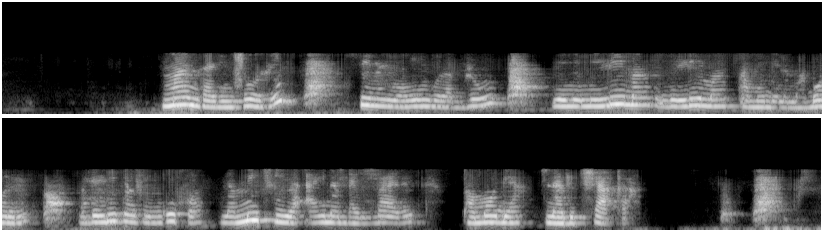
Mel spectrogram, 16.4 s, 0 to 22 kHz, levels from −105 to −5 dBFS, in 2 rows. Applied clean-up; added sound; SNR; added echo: neural mask model Resemble Enhance denoiser.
